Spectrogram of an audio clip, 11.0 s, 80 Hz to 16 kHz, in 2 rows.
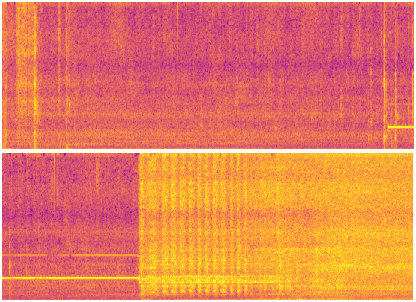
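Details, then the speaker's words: Westerbeke 33 marine diesel on a sailboat, first start after hydrolock from water back-flowing through the exhaust and three oil changes: starter cranks, engine catches right away and settles into an even clatter, no knocking; clean, healthy start. "Wow, it did start. It did started right away. So, I'm pretty happy about that."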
